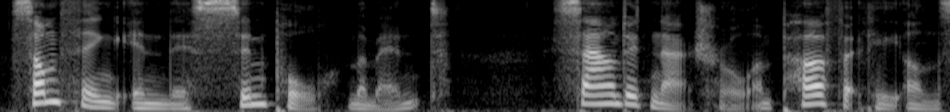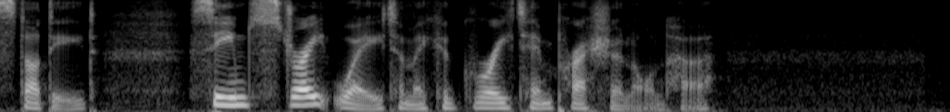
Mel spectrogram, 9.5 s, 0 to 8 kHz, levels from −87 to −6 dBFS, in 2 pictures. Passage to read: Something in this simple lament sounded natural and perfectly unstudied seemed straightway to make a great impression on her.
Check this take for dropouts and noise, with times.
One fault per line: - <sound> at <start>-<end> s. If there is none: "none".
none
